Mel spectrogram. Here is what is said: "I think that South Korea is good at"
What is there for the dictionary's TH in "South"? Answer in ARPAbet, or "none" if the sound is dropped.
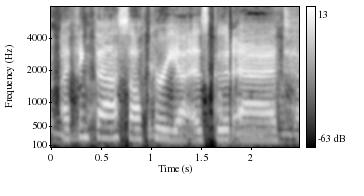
TH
